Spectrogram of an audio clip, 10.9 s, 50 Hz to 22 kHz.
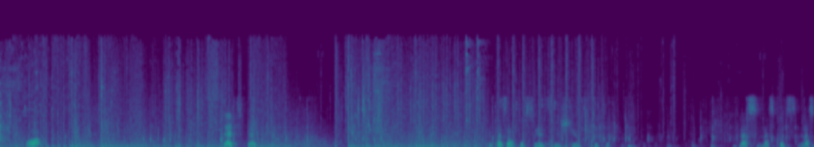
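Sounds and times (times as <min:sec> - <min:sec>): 
gunfire in a video game match: 0:00.0 - 0:08.4
speech: 0:00.4 - 0:00.7, 0:03.0 - 0:03.6, 0:06.8 - 0:08.5, 0:09.9 - 0:10.8.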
